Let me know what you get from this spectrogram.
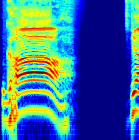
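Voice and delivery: घ and ज each held long; long, echoing vowels on घ and ज; resonant voiced sounds. Shown as a demonstration. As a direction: let घ and ज ring out separately. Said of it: "गूंज रहा है".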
